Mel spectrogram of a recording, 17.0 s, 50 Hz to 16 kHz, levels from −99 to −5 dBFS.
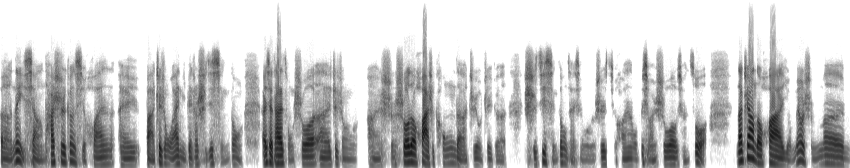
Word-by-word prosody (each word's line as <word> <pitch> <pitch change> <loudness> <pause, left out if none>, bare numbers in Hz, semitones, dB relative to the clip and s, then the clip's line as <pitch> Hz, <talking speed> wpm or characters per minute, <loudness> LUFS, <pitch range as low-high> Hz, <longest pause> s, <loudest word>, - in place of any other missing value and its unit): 呃， 95 -3 -4
内 165 - +1
向， 90 -7 -5
他 135 +9 +2
是 145 0 0
更 150 -1 -1
喜 125 - -8
欢， 115 +2 -5
哎， 105 0 -6 0.2
把 85 - -1
这 130 - +1
种 120 -1 -6
我 100 - -5
爱 120 +2 +1
你 105 -4 -9
变 105 +3 -6
成 110 +2 -7
实 100 - -6
际 115 +5 -6
行 85 -7 -8
动。 110 -1 -9 0.4
而 - - +5
且 - - +5
他 125 - +5
还 125 0 +9
总 105 -7 -14
说， 115 0 +1
呃， 105 -2 -4
这 110 +1 -9
种， 95 -2 -16 0.2
呃， 95 -2 -12
说 110 +3 -12
说 140 +4 +5
的 140 -2 +8
话 - - +6
是 - - -6
空 125 +1 -11
的， 90 -6 -5
只 105 - -12
有 100 -3 -9
这 100 - -12
个 85 -3 -17 0.3
实 105 - -6
际 145 +8 -3
行 85 -11 -9
动 130 -1 -5
才 - - -15
行。 - - -15
我 85 0 -20
是 110 - -5
喜 - - -17
欢 100 0 -10
我 95 - -14
不 95 - -13
喜 - - -3
欢 85 0 -11
说， 110 +3 -2
我 105 - -6
喜 - - -9
欢 160 - -17
做。 175 -5 -1 0.6
那 165 +1 +7
这 170 - +5
样 200 -4 +9
的 130 -4 +5
话 120 -4 +6
有 100 -3 -8
没 145 - -6
有 165 -2 +3
什 135 - -12
么 115 +1 -3
110 Hz, 250 characters per minute, -23 LUFS, 100-125 Hz, 0.6 s, 还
